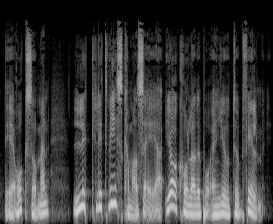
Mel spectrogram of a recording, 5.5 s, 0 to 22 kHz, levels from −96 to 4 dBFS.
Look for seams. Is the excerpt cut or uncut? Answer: uncut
